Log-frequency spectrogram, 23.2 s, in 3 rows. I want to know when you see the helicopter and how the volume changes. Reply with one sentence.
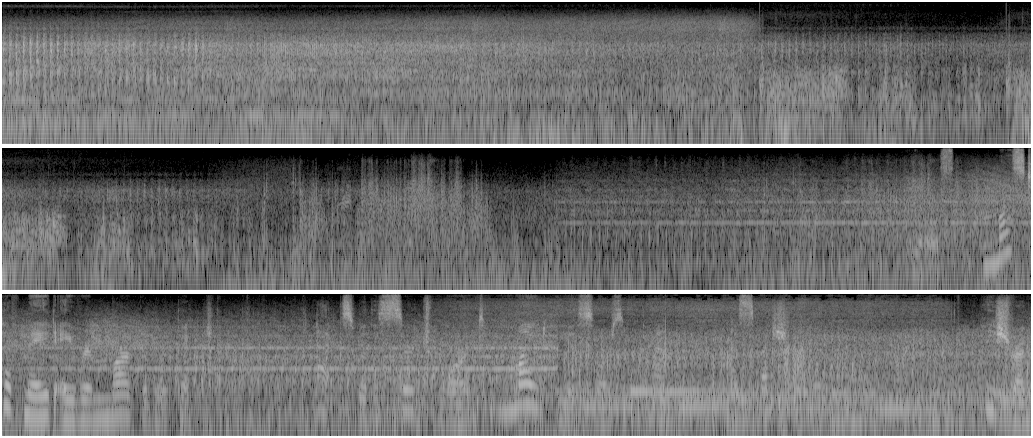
The helicopter can be heard from 0.0 to 23.1 s, getting quieter then louder.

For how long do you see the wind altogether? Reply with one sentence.
The wind can be heard for 23 seconds in total.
